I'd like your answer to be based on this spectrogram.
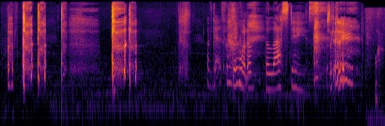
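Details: A fit of several sharp, harsh coughs from a sick adult, then throat clearing and brief voiced sounds; cough during illness.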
